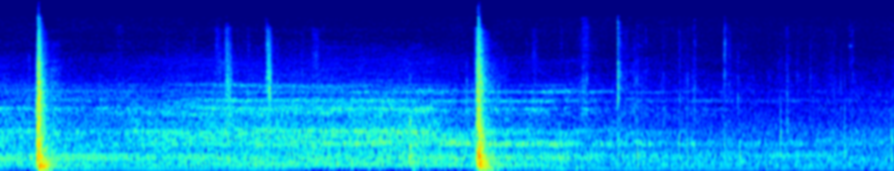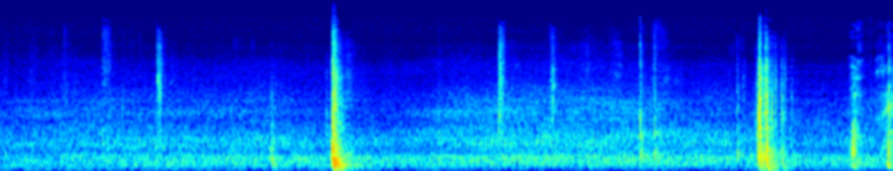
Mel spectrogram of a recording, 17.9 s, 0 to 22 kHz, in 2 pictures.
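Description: Doors of a 1983 Mercedes-Benz 300SD turbo diesel with a Euro body are opened and shut, giving four sharp, solid thunks spaced several seconds apart, with quiet rustling and small clicks between them.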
